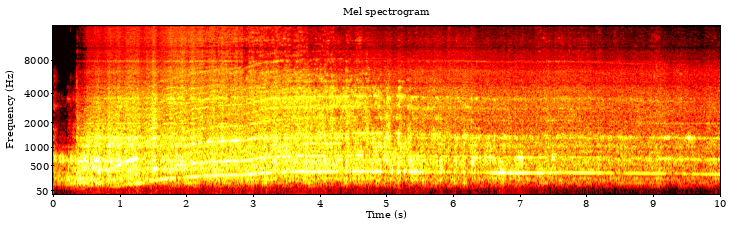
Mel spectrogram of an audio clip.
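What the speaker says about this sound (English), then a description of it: "blender dance." A blender blending fruit for mango ice cream whirs steadily, its motor pitch rising as it spins up and then holding a loud, continuous whine.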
